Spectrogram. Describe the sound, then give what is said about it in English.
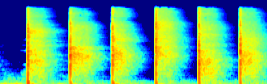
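Six sharp, crisp hand claps land in a steady, evenly spaced rhythm as a round of applause for a woman, each a bright slap with a quick decay, with no voices over them. “A round of applause for this woman, ladies and gentlemen.”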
